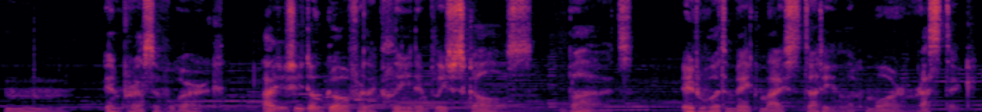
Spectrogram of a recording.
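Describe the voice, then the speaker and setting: A man's voice: lowish voice, slow pace. A man playing a haughty, needling royal emissary in a fantasy audio roleplay, formal, condescending and mocking. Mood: mocking menace. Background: music.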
